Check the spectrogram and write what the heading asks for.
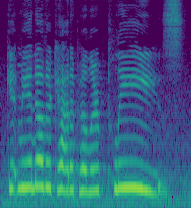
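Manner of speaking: fast, high, loud eager shout; excited call. A narrator's reading. Excited boy guarding bucket.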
